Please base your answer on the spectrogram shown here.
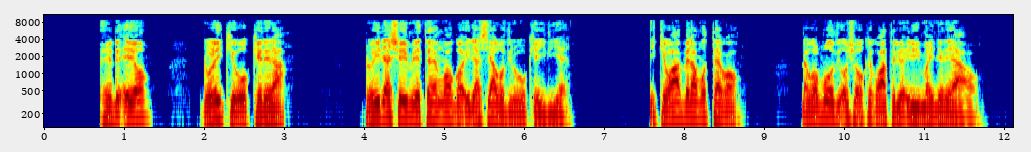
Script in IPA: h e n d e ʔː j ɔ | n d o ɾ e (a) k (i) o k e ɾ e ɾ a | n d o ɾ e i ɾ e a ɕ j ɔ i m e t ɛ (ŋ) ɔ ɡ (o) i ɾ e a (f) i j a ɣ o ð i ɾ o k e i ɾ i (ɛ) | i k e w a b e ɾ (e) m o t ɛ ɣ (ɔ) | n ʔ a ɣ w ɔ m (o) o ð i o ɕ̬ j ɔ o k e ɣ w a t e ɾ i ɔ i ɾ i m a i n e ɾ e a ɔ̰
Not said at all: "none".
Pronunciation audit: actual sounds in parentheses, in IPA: i, e, ŋ, ɔ, ɕ, ɛ, a, ɔ, o

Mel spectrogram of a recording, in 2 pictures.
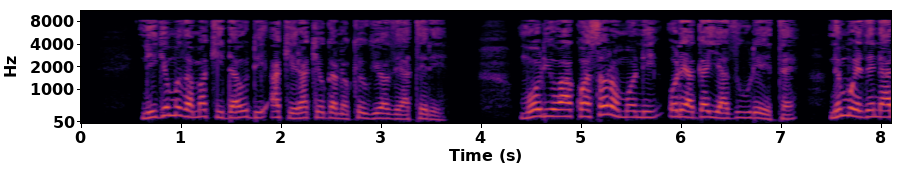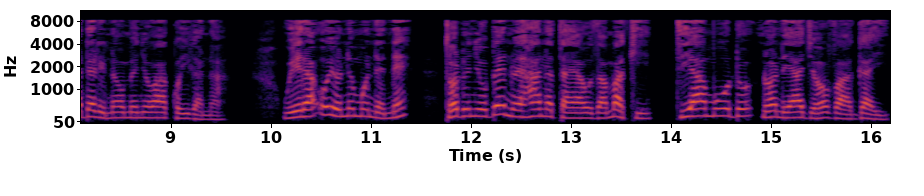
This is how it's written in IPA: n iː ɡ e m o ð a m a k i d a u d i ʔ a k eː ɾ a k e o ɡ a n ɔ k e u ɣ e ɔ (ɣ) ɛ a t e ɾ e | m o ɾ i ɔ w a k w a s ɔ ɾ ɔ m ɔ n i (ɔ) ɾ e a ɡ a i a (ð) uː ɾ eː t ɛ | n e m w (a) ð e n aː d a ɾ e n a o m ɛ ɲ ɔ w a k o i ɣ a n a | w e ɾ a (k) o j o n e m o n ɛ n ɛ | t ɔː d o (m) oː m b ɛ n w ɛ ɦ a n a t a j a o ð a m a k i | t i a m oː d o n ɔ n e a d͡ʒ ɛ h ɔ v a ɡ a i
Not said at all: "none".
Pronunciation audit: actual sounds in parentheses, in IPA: ð, o, ð, e, ʔ, ɲ

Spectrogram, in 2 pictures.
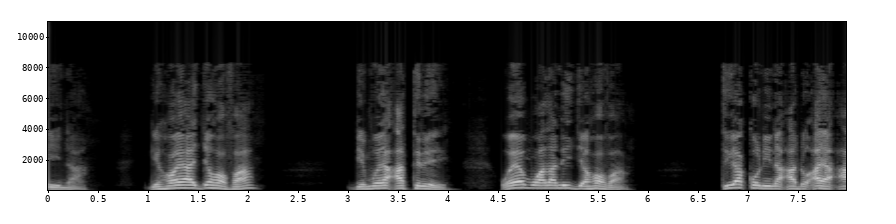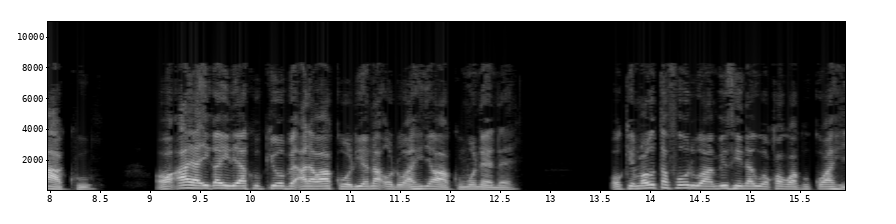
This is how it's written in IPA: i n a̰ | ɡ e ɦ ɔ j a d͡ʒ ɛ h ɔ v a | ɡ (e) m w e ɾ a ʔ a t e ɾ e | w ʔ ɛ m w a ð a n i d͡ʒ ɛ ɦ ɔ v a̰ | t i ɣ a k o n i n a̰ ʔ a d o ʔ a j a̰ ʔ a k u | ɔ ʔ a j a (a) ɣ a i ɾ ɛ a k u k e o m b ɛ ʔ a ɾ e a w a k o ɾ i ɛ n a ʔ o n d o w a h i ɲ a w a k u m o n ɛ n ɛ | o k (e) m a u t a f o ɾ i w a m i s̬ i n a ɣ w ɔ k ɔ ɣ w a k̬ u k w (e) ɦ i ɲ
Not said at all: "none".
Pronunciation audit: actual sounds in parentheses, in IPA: e, i, e, a

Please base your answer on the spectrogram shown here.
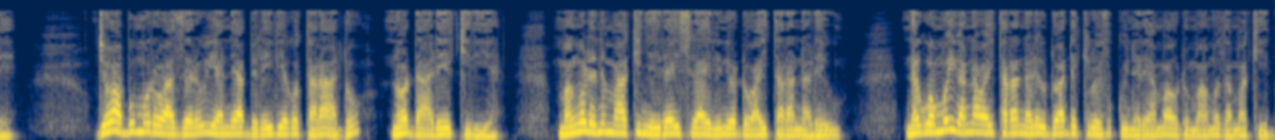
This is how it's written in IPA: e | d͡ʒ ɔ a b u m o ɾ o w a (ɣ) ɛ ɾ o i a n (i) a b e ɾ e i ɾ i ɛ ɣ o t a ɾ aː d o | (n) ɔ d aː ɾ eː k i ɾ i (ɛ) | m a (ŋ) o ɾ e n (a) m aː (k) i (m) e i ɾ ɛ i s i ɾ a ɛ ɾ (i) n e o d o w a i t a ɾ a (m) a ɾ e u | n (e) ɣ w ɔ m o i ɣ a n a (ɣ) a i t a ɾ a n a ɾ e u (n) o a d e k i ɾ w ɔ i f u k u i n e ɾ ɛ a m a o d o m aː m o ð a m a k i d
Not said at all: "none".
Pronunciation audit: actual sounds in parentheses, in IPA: z, e, n, ɛ, ŋ, e, k, ɲ, i, n, a, w, d

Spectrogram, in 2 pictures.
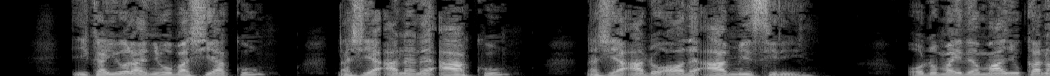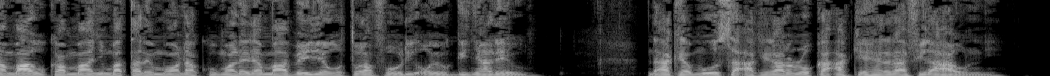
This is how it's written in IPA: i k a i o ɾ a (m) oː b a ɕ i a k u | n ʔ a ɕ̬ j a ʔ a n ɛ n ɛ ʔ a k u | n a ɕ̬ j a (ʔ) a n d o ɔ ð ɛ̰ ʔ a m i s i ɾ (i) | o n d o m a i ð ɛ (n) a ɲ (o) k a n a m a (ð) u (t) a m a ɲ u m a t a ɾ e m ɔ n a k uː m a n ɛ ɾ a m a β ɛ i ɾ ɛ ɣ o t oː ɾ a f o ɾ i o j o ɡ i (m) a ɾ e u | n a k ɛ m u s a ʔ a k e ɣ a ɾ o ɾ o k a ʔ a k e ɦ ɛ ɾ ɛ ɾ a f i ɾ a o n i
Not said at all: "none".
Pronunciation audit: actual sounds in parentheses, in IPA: ɲ, ʔ, i, m, u, ɣ, k, ɲ

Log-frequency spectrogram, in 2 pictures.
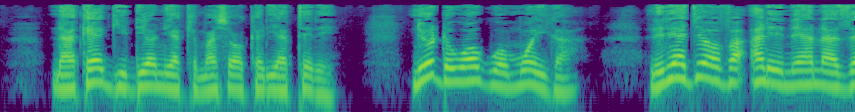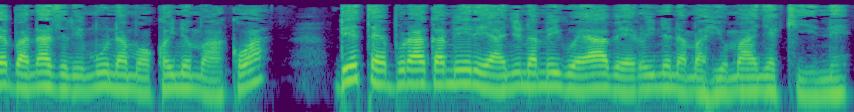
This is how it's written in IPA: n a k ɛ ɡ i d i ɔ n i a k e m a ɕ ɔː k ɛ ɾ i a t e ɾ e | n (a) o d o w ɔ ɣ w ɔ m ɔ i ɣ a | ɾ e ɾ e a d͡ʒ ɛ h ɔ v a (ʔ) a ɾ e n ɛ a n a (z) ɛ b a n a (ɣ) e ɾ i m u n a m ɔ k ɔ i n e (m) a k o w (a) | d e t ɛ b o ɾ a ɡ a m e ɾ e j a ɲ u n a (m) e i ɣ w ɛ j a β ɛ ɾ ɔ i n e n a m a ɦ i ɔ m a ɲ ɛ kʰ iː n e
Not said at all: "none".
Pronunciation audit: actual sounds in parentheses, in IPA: e, ʔ, z, z, m, a, m

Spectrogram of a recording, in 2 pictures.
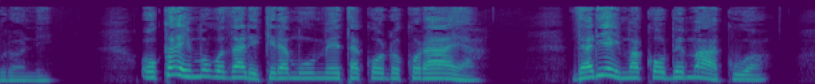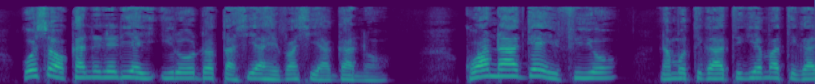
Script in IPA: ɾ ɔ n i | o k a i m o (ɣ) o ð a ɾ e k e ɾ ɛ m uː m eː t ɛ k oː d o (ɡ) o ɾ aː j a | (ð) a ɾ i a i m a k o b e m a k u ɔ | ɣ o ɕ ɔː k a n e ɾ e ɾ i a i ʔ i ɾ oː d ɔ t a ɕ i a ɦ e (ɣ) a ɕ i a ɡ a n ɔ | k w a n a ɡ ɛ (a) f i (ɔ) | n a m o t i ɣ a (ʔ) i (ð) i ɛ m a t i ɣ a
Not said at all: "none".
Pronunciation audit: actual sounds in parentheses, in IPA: ɣ, k, ð, v, i, o, t, ɣ

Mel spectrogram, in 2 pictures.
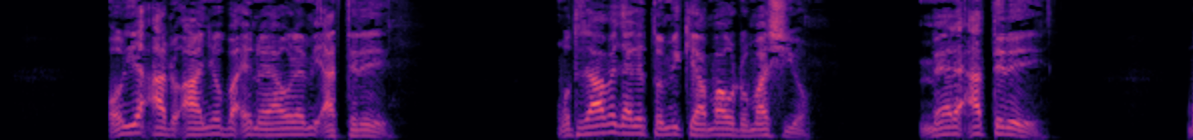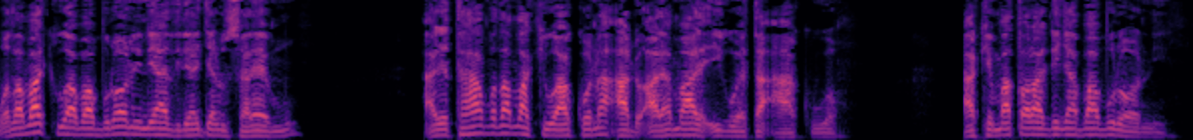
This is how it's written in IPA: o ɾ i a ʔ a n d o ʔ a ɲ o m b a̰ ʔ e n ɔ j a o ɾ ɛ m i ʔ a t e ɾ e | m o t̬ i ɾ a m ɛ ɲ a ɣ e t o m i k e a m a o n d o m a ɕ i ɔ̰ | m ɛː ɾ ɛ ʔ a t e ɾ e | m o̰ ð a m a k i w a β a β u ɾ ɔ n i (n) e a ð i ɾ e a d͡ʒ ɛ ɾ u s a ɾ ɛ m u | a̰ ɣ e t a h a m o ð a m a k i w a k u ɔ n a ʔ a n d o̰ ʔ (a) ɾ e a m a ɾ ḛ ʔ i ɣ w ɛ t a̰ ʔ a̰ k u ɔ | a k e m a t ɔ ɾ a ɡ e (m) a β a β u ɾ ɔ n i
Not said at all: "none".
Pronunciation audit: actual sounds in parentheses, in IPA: n, a, ɲ

